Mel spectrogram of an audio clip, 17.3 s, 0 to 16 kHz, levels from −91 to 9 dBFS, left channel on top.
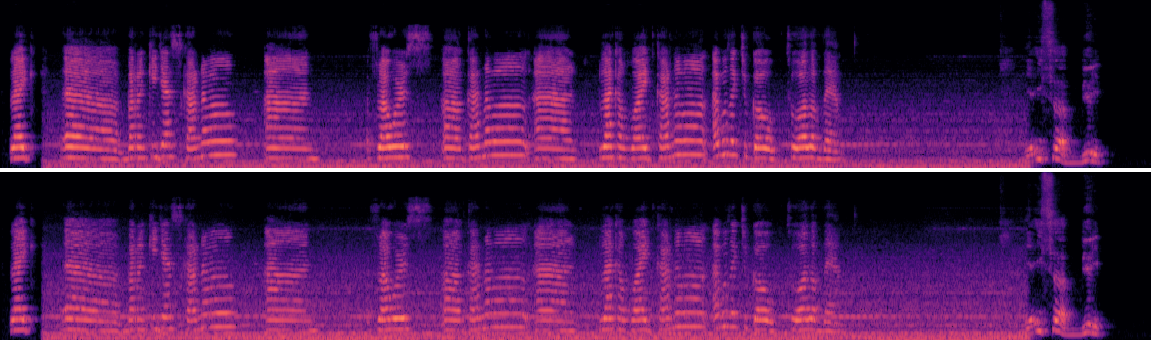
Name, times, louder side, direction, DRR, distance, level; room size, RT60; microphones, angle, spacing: voice 1, 0.1-0.5 0.9-3.5 3.9-4.8 5.6-6.3 6.6-8.7 9.0-12.7, left 3 dB, 20° left, 0.3 m, -26 dB
sound 1, 0.6-15.4, right 4 dB, 80° right, 0.4 m, -35 dB
voice 2, 15.0-16.5, equal, 25° right, 0.6 m, -31 dB
3.2 x 2.3 x 4.1 m
head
